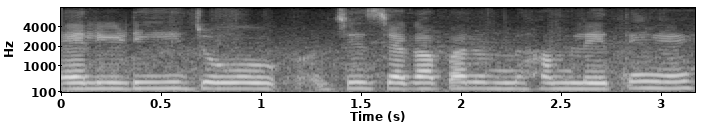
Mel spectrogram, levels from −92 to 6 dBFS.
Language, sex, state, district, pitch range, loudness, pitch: Hindi, female, Punjab, Kapurthala, 205-215 Hz, -17 LUFS, 210 Hz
